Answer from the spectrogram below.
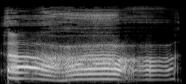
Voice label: pain low health warning; Trapper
